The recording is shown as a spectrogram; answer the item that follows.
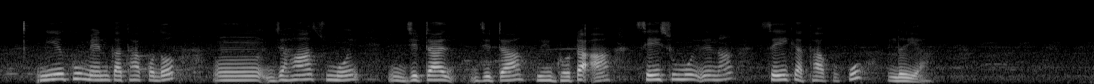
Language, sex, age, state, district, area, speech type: Santali, female, 30-45, West Bengal, Birbhum, rural, spontaneous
